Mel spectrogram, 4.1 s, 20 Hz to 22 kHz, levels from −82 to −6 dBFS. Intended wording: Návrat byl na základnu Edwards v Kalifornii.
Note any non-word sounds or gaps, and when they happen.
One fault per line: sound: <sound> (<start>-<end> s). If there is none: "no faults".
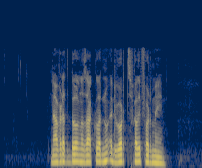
no faults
